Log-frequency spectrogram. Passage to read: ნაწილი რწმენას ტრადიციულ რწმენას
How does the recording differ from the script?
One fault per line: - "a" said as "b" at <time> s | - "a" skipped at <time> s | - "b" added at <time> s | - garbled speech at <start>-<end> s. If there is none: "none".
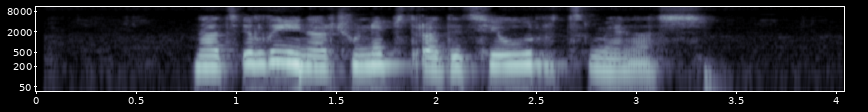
- "რწმენას" said as "ინარჩუნებს" at 1.3 s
